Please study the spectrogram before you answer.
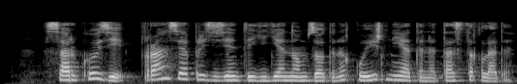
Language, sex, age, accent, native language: Uzbek, female, 18-24, Buxoro, Uzbek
